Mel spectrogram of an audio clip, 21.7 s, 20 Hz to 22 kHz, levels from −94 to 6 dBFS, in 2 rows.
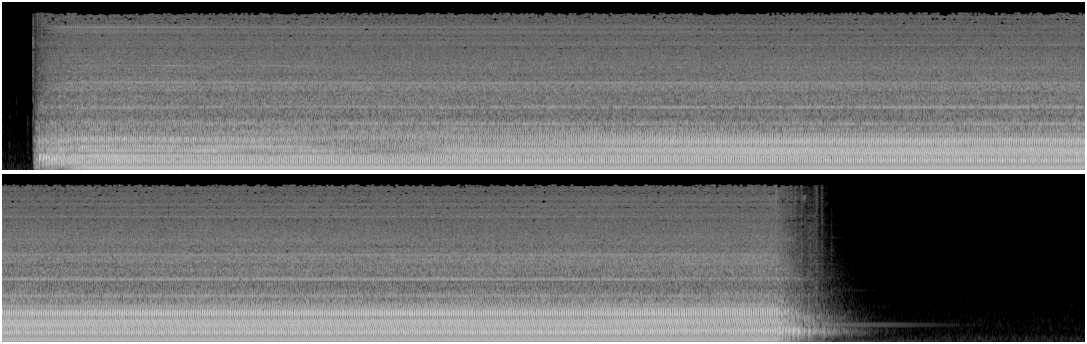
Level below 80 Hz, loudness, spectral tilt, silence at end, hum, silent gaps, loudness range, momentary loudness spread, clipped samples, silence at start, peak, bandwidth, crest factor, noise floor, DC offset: -38 dBFS; -17 LUFS; -5 dB/octave; 2.55 s; none; none; 3 LU; 3 LU; under 0.1%; 0.3 s; -4 dBFS; 17 kHz; 14 dB; -79 dBFS; under 0.1%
